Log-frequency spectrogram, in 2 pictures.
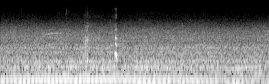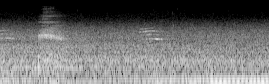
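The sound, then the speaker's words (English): A female cat meowing: a few faint, short meows and one louder, clearer meow midway, over a steady low hum. “I'm not sure what she's meowing about. That is my cat, Gabby.”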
